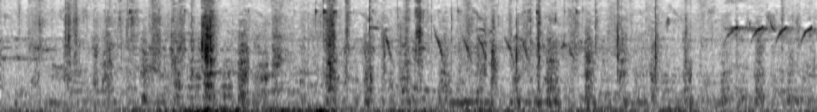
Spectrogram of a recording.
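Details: German Shepherd playing with a rope: rapid rough panting with scattered clicks and knocks, some soft whimper-like squeaks near the end.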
